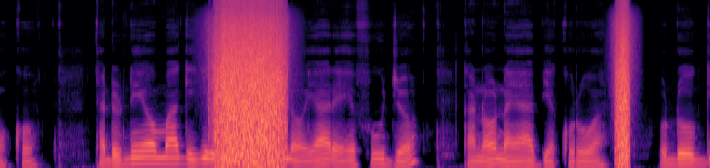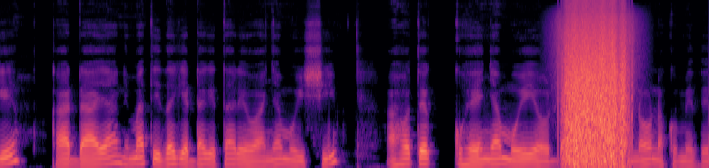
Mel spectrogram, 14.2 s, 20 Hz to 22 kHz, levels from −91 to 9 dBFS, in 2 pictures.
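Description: Wireless microphone noise hits occur from 1.92 to 3.07 s after "tondũ nĩo", 6.05 to 6.43 s after "kana ona yambia kũrũa", and 12.50 to 13.64 s after "ahote kũhe nyamũ". Each time the FM radio link fades, receiver noise rises, and a swish of static is heard.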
